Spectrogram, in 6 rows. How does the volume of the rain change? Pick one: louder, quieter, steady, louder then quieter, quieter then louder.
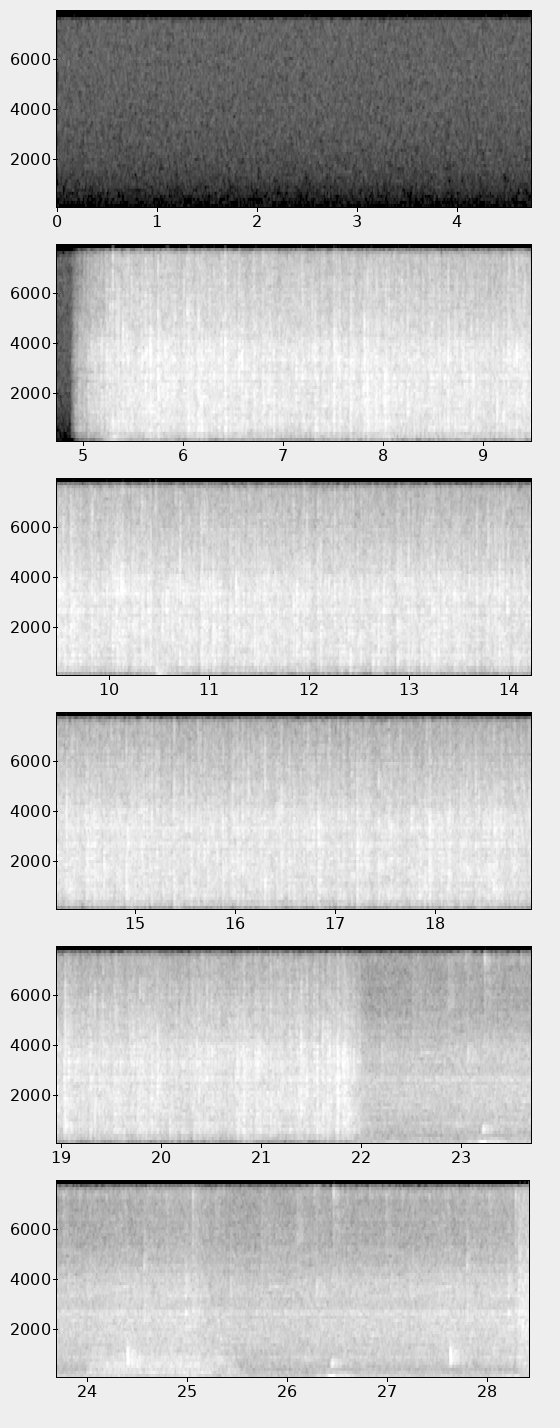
quieter.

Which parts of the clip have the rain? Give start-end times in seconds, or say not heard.
5.0-28.3.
